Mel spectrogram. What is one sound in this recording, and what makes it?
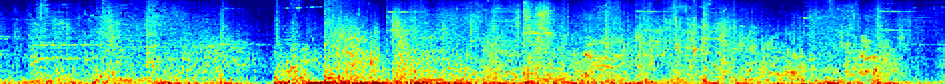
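Game spell effects whoosh and crackle during a fast battle.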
